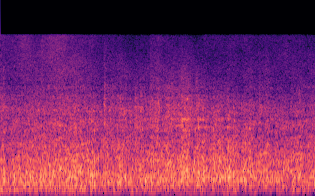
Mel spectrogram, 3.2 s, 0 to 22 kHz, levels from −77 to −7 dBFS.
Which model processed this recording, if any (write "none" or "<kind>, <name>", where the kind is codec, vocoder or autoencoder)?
codec, DAC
